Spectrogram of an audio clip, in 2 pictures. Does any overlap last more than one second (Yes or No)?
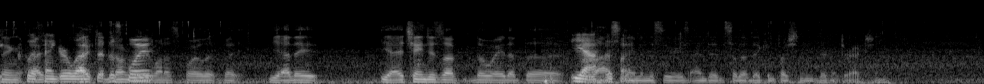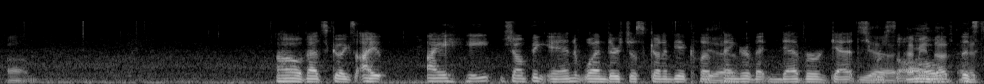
Yes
